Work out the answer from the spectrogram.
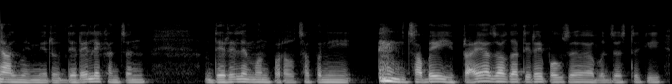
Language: Nepali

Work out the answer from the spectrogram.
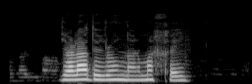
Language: Pashto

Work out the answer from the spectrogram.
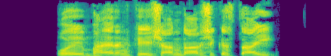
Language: Sindhi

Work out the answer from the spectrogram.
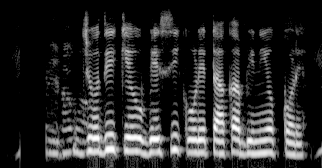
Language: Bangla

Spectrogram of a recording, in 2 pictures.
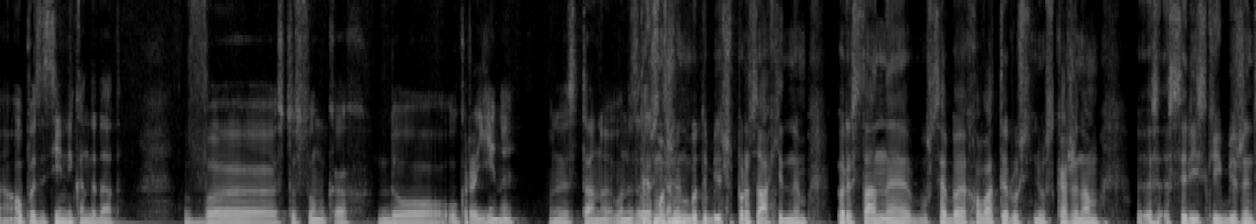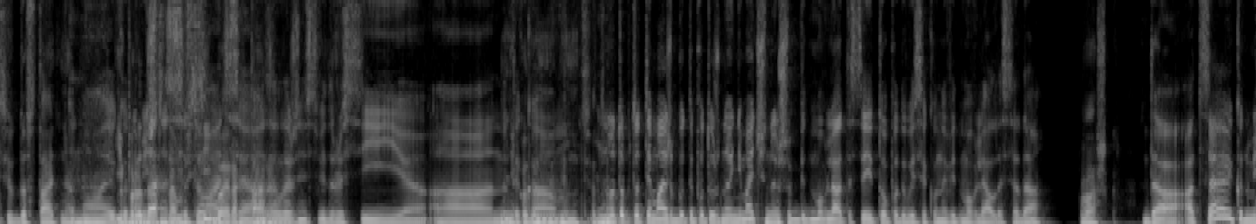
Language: Ukrainian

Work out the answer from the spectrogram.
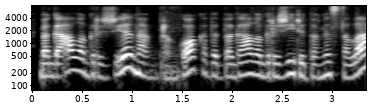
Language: Lithuanian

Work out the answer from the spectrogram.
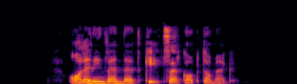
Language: Hungarian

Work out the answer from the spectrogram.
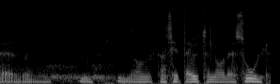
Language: Norwegian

